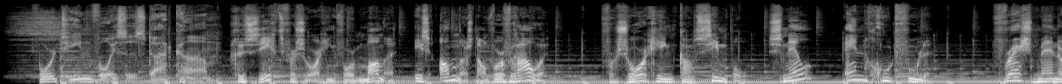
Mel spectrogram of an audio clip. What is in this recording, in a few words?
Commercials; 14Voices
